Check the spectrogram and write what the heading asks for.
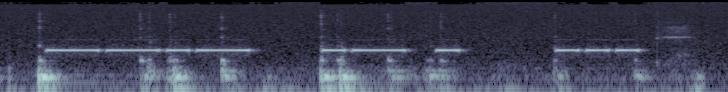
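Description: Morse code spelling out Q, R and S at a slow pace: a steady mid-pitched tone keyed in long and short beeps, forming three separated groups, with soft low thumps under each keying.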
